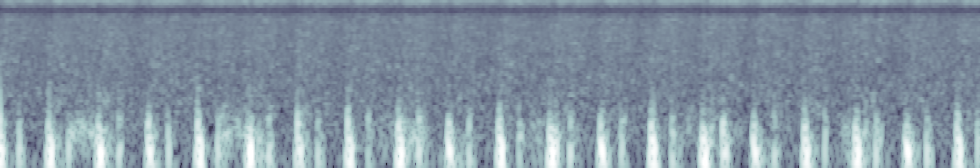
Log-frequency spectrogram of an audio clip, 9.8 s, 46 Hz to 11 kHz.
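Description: Fast, regular paired heart thumps at about 120 beats a minute after exercise, a normal response to exertion.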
